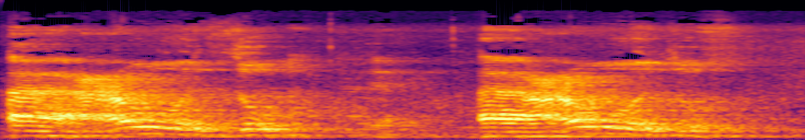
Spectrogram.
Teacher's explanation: alif dan ain harus pisah ya, pembacaannya apa, cara melafalkannya harus berbeda ya. Terlebih huruf ain yang harus dimaksimalkan.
